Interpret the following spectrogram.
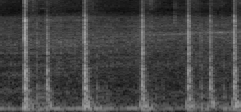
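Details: Chevrolet Lacetti rear knocking over small bumps, not suspension: sharp hollow plastic knocks in uneven pairs from a loose rear trim panel with missing or worn clips; fixed with Lada Granta clips.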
